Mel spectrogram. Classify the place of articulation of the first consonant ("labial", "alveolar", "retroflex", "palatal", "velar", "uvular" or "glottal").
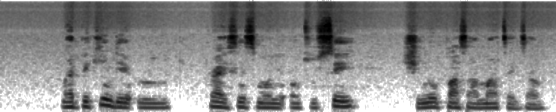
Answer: labial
